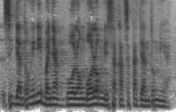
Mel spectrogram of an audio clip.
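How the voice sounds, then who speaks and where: A man casually telling his personal story as a guest, slipping English phrases into his talk and getting animated as he recounts. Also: medium pitch, quick pace, a little hiss or hum.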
